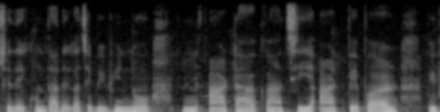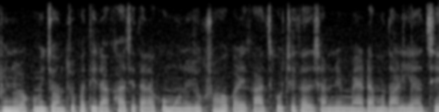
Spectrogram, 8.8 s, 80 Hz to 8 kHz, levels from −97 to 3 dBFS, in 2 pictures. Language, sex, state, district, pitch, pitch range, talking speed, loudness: Bengali, female, West Bengal, North 24 Parganas, 200 Hz, 195-210 Hz, 185 wpm, -30 LUFS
